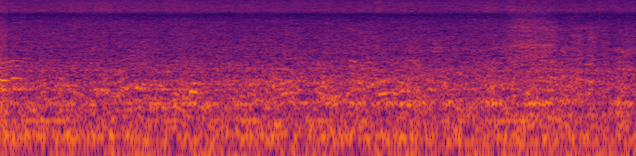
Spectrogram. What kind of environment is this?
subway train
